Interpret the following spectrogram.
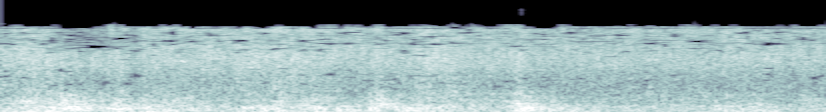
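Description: Windstorm gusts buffeting the microphone in a steady low rumble, with wind-driven rain.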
